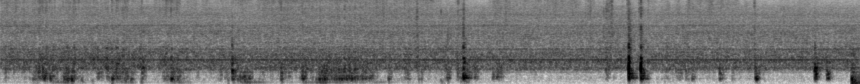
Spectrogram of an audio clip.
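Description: Rag rubbing Danish oil onto a turned cherry plate, with soft scuffs and small ticks as the wooden plate shifts on a plywood board. Two sharp knocks about six seconds in, then smaller knocks and a low thump near the end as the plate is handled and turned over.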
